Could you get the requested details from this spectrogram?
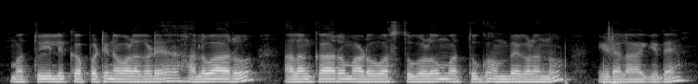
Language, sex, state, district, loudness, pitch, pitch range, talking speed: Kannada, male, Karnataka, Bidar, -15 LUFS, 125 Hz, 125-130 Hz, 95 wpm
